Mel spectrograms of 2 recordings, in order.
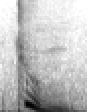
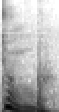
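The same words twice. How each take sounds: First: The final b is silent. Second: The final b is pronounced. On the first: The speaker calls it right. "the B becomes silent" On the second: The speaker calls it wrong.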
